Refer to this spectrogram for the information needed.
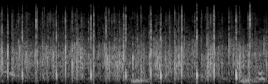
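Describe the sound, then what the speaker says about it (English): Applause from an audience at a Bay Area Think Together fundraiser, steady dense clapping at close range throughout, loud and continuous with no voices over it. "Let's give Sindhu a round of applause"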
